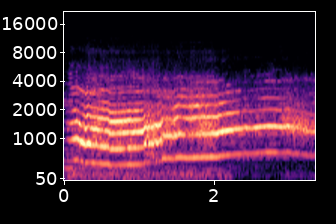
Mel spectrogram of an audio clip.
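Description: A man, actor F. Murray Abraham in the film Star Trek Nemesis, lets out one long, loud, sustained scream that rises slightly in pitch and lasts about three seconds, strained, with no talking around it.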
